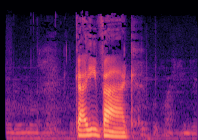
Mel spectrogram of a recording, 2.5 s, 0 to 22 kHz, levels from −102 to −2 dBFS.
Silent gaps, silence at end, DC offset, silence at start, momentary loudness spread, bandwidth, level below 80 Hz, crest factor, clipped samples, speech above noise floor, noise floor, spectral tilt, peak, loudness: none; 0.1 s; under 0.1%; 0.1 s; 25 LU; 15 kHz; -54 dBFS; 22 dB; under 0.1%; 26 dB; -48 dBFS; -6 dB/octave; -4 dBFS; -21 LUFS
